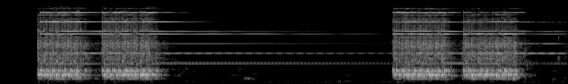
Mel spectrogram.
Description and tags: As requested for ring tones. Telephone bell from a circa 1965 British Telecom 706 model phone.
telephone, uk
